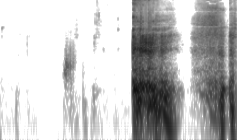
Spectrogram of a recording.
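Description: A man clearing his throat once, loudly and briefly, about a second and a half in.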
